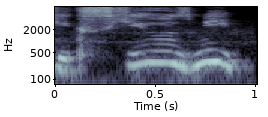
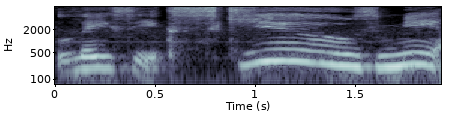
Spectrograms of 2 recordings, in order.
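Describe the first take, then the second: First: Retorting to the commenter, offended; indignant "excuse me" back. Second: Slow, drawn-out snooty "excuse me"; imitating a rude commenter, drawn out; mock commenter "excuse me". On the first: Retold or imitated. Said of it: "I was like". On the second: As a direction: stretch out a condescending "excuse me". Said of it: "one guy was like".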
